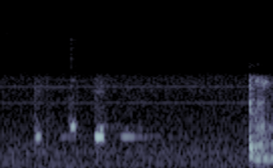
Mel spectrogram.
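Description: Mostly quiet remote-guest phone line, cut off above the upper mids, with a few faint short blips in the first second. A man's voice starts on the line just before the end.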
